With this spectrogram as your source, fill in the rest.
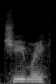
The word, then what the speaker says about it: turmeric: like glucosamine and plenty turmeric or tumeric if you want to pronounce it that way - yeah to reduce inflammation there you go dr.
